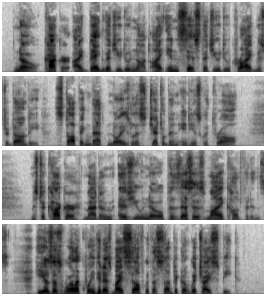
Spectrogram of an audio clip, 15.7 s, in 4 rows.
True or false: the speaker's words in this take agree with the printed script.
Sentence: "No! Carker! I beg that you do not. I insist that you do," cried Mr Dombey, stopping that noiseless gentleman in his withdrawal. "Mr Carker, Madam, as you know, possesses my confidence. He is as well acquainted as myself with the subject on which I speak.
true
